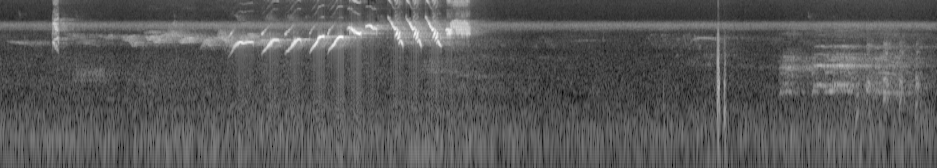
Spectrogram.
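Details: Double-collared seedeater singing: a run of rapid high, sharply slurred whistled notes, about a dozen in quick series lasting two seconds, then a click and faint rougher chatter; steady background hiss.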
